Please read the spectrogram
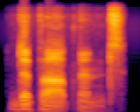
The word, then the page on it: Department: British English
